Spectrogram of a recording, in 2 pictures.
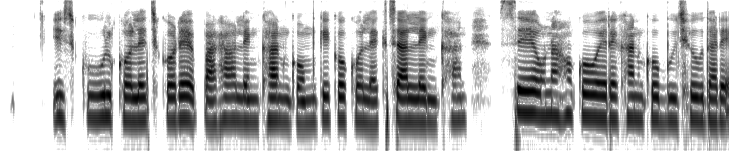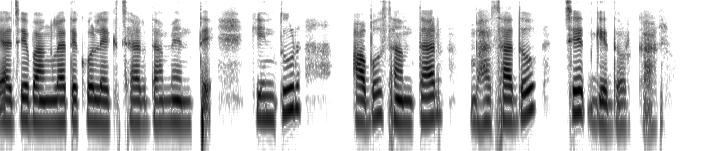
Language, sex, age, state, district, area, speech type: Santali, female, 18-30, West Bengal, Bankura, rural, spontaneous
